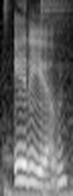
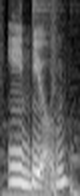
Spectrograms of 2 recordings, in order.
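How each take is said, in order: First: The first vowel is a relaxed short 'i' sound. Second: The first vowel is a tense 'ee' sound. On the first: The speaker calls it right. "Say idiom" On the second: The speaker calls it wrong. "and not idiom"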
